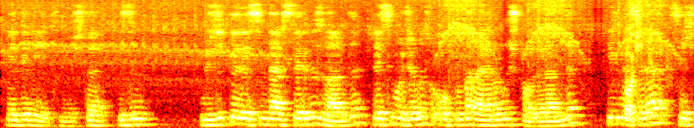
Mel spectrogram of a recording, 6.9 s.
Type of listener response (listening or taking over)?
listening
